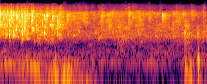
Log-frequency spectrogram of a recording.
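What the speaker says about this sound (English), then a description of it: "So we're going to open both hot and cold, because you're going to want to drain that hot water cylinder." Hot and cold taps left running to drain a domestic hot water cylinder, a steady close rush of flowing water with a few clunks and knocks near the end.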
